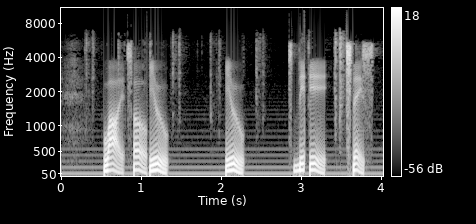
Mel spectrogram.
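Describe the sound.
Keys clatter on a computer keyboard as a song title is typed into a search box, in several irregular bursts, with a voice sounding between the keystrokes over a low mains hum.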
